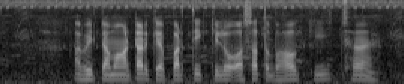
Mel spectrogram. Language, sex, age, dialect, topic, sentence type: Maithili, male, 18-24, Bajjika, agriculture, question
